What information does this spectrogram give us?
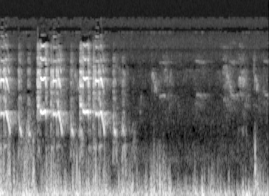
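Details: Partridge giving a quick series of harsh, nasal squawks during the first half, then fainter scattered chirps, all over heavy low-pitched rumble and handling-like noise.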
